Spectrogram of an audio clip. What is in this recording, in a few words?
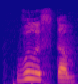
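"вылыстӧм", Komi, female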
